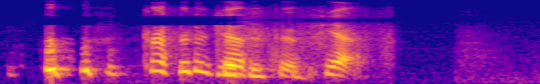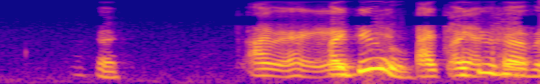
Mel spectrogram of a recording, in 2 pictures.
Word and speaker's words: Trismegistus: Trismegistus, yes.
